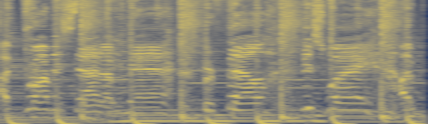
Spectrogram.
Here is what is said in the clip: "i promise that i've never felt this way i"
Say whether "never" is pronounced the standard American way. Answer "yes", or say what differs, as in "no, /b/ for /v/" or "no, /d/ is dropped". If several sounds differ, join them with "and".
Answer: no, /p/ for /v/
